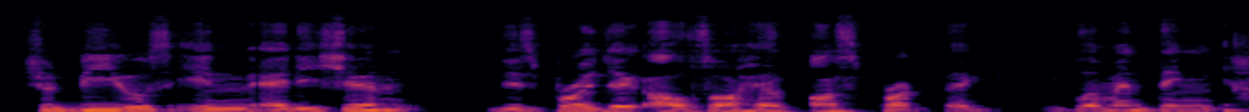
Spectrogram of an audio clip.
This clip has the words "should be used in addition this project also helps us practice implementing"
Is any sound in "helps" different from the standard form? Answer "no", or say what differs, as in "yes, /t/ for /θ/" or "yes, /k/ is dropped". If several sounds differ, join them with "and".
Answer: yes, /s/ is dropped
